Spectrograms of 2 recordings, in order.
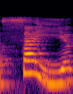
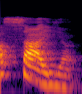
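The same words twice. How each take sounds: First: Saía with the stress on the Í, sa-Í-a; saía in three syllables, leaning on the í; stress on second syllable. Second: Saia with the stress on SA, SAI-a; stress on first syllable. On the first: Teacher reading out the correct option, saía stressed on the í. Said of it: "A opção correta é esta". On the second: Teacher reading the unaccented option, saia stressed on SAI. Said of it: "como a gente vai ler a de baixo". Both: Shown as a demonstration.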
